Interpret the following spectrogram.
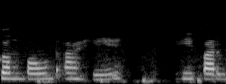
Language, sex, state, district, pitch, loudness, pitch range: Marathi, female, Maharashtra, Pune, 255 Hz, -25 LUFS, 245-260 Hz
